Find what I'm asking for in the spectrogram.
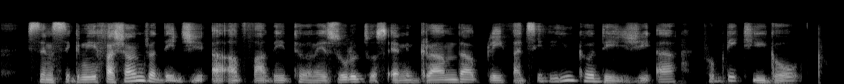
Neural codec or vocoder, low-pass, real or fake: codec, 16 kHz, 1 kbps, X-Codec, HuBERT features, trained on LibriSpeech; 7.2 kHz; fake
